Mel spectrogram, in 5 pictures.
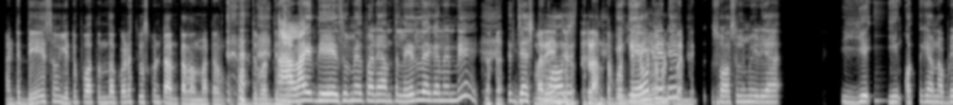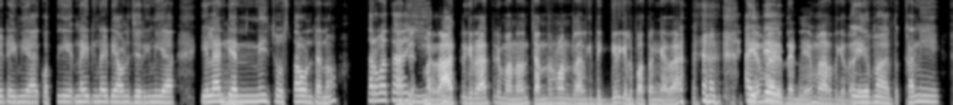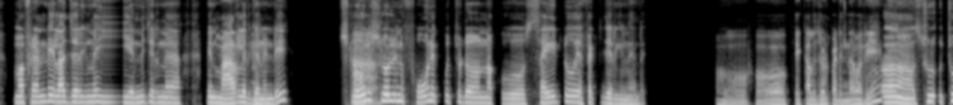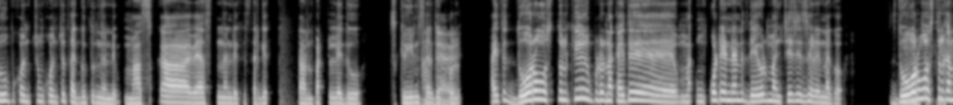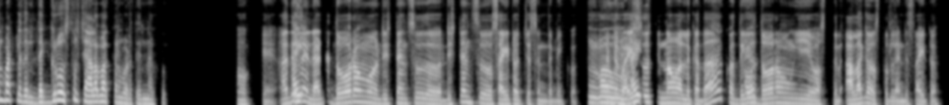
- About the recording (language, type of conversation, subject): Telugu, podcast, మీ మొబైల్ లేకుండా ప్రకృతిలో గడిపినప్పుడు మొదటి నిమిషాల్లో మీకు ఏం అనిపిస్తుంది?
- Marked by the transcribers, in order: other background noise; chuckle; laughing while speaking: "అలాగే దేశం మీద పడే అంత లేదులేగానండీ. జస్ట్ మావులుగా ఇంకేవుంటయండి"; giggle; in English: "జస్ట్"; laughing while speaking: "మరేం జూస్తారు అంత పొద్దున్నే, ఏముంటదండి?"; in English: "సోషల్ మీడియా"; in English: "నైట్‌కి నైట్"; tapping; chuckle; giggle; distorted speech; in English: "స్లోలీ, స్లోలీ"; in English: "ఎఫెక్ట్"; in English: "స్క్రీన్"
